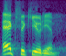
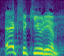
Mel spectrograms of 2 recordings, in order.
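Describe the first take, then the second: First: Loud shouted demand; crowd cries out. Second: Higher, louder frenzied shout; crying out more. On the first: Crowd shouting to the governor for execution, loud cry. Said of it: "they cried out again". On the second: Crowd shouting even harder for execution, high and loud. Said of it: "cried out the more exceedingly". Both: A narrator's reading.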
